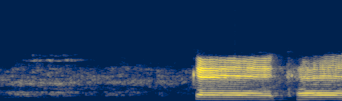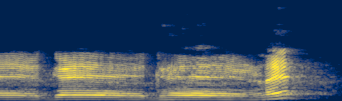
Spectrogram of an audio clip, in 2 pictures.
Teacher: इन सबका उच्चारण स्थान कहां से है रे? कंठ से। कै ख ग घ ण हाथ लगा के देखो यहां वाइब्रेट होगा।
